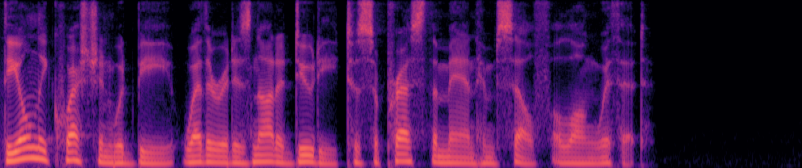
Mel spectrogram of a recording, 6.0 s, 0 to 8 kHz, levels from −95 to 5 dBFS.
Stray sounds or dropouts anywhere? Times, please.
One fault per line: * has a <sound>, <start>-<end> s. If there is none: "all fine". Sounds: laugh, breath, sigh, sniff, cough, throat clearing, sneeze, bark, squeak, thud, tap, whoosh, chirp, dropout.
all fine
